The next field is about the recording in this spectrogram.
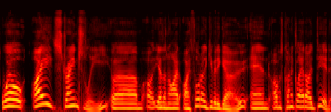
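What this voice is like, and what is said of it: New Zealand accent. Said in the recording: “that's a terrible accent. No, we don't talk like that ... Mocking New Zealand accents ... I am a New Zealander”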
